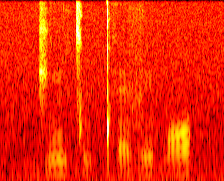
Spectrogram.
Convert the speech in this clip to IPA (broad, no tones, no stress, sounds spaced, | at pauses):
d͡ʒ ẽ ǀ ʉ ǃʰ ɛ v e b ɔ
